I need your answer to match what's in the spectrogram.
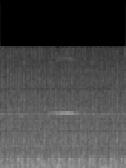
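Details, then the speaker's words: Daewoo Lanos/Sens petrol engine idling with a sharp, even knock about seven times a second; cause was a loose crankshaft pulley nut, not the water pump, gasket or alternator as suspected; tightening it stopped the knock. "Він був розкручений цей шків і він скупав"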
